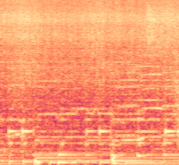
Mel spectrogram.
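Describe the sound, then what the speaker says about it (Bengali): Pomfret fish sizzling in hot mustard oil in a frying pan, a loud, dense, continuous close-up hiss with a few stirring or shifting sounds; background music tones run underneath and nobody speaks. "তেলটা গরম হয়ে গেছে, এবার মাছগুলো দিয়ে দিচ্ছি।"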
